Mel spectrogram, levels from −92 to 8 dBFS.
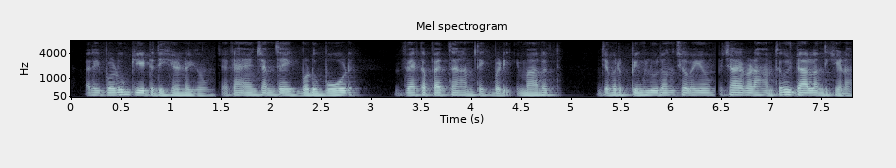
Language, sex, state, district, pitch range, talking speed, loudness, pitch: Hindi, male, Uttarakhand, Uttarkashi, 110-115 Hz, 270 wpm, -19 LUFS, 115 Hz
